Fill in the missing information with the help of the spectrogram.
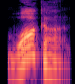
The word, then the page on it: walk-on: British English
